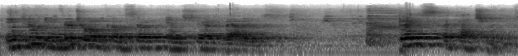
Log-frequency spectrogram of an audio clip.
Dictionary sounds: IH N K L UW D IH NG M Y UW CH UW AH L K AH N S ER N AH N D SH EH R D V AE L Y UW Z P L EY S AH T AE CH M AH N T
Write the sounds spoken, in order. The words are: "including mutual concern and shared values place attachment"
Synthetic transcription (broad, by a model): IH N K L UW D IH NG M Y UW CH UW AH L K AH N S ER N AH N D SH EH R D V AE L Y UW Z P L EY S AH T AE CH M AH N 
